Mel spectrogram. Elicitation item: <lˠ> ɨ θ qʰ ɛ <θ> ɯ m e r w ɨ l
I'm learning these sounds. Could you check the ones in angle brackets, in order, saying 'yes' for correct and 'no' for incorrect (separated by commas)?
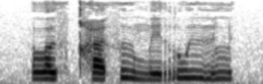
yes, yes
